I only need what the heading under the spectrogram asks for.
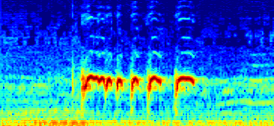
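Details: Local zebra dove, kept for its loud voice and used to lure rivals: a single quick phrase of five bright, stuttered coos, the last note held slightly longer, over a faint low hum.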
